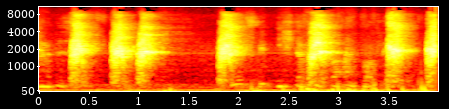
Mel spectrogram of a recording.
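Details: Chihuahua puppies, one owner's own little ones as young pups, yapping in a run of sharp, high, bright barks, about seven quick bursts over four seconds, some doubled, with short quiet gaps and faint background voice.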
